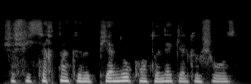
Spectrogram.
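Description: A man reading a gruff, curt police detective who grumbles in a storybook reading. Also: fairly high pitch, little pitch movement, a little fast, warm tone, no echo. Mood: urgent. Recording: dull lo-fi recording.

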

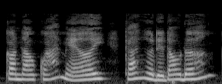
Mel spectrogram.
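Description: Lady narrator doing drugged young woman talking like a scared kid, whimpery and pleading, higher voice. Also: fast talker, close to an everyday voice. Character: drugged, tearful young woman regressed to a child.

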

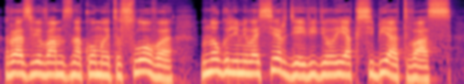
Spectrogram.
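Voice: medium pitch, steady tone, fairly quick, a little mellow, no room sound, studio quality, natural voice. A reader voicing Anyuta, a stern young woman. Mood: stern, indignant. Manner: indignant, firm.

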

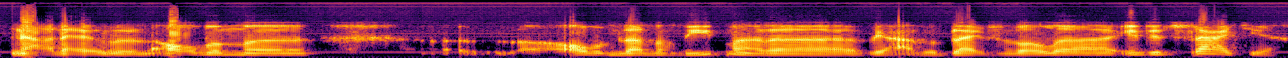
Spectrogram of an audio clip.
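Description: A man's voice: fairly low pitch, steady tone, unhurried, fairly bright tone, low-quality recording. A man, a singer, calling in to a radio show and answering the host's questions hesitantly, with many filler sounds and restarts.

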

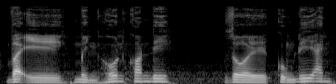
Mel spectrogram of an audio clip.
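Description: A man's voice: lowish voice, slow, darkish tone. A man voicing a grieving young wife's ghost. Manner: tearful, pleading.

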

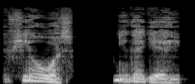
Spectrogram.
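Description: A man voicing a crude, boorish young man who was once a dog, with a coarse, gravelly manner in an audiobook. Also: a little high, big pitch swings, unhurried, darkish tone, no echo, studio quality, voice pushed up, full character voice. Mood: sulky. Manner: coarse, sulky, grumbling. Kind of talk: audiobook character voice.

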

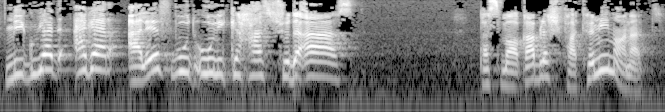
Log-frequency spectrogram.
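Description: A man's voice: very high voice, expressive. A man teaching a classroom lecture, explaining rules and quizzing his students with frequent questions.

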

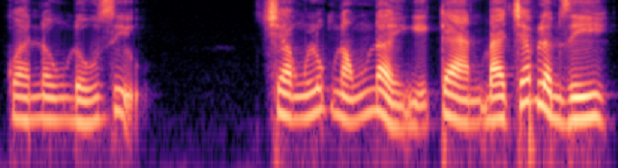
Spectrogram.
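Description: A woman's voice: fairly low pitch, moderate pace, no echo, studio quality, close to an everyday voice. A woman voicing a pompous, bullying old mandarin who scolds and blusters, in a storybook reading. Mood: blustering.

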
